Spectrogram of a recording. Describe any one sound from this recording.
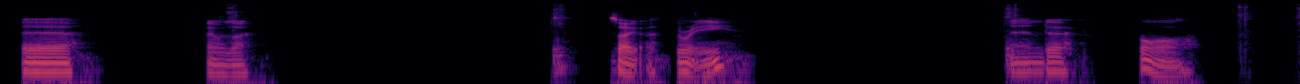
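A man talks calmly in short bursts through a headset microphone.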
